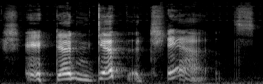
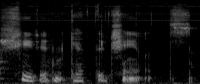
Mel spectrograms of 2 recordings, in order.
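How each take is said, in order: First: She didn't get the chance said slow and loud through laughter, stressing get; loud, slow, laughing emphasis; laughing repeat. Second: She didn't get the chance dropped to a hushed, unvoiced near-whisper; hushed, slow aside; quiet aside. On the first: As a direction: laugh out the line, stretching every word. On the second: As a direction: murmur it under the breath, slow. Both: Real, not acted.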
